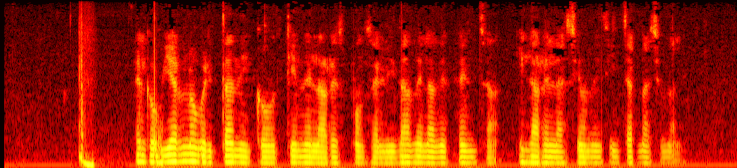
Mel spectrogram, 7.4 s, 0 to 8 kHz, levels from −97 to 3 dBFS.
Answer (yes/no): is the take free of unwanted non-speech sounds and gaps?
no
